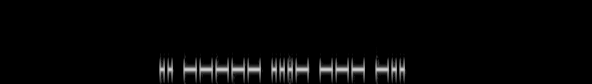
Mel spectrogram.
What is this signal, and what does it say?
Morse code, heard as a keyed tone, about 30 wpm, 700 Hz. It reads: I0VOD
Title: DXCC-100 Call Signs - 5 Characters - 30wpm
